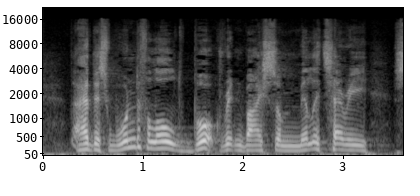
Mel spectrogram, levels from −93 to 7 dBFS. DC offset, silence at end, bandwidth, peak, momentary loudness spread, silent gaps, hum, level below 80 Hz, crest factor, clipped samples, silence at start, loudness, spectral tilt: under 0.1%; 0 s; 16.5 kHz; -4 dBFS; 9 LU; none; none; -46 dBFS; 18 dB; under 0.1%; 0 s; -21 LUFS; -5 dB/octave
